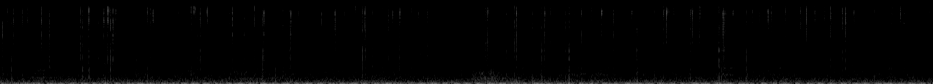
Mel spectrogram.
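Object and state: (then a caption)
Cut glass perfume bottle. A small round cut glass perfume bottle with a metal cap, filled with amber liquid and held in the hands, is tapped and scratched with long painted nails. Quick, irregular bright clicks and scratchy crackles run throughout over a steady low rumble, each tap dying away almost at once.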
